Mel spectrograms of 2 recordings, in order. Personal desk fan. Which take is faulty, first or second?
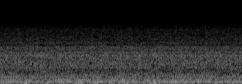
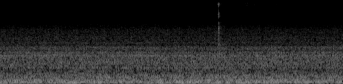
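second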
